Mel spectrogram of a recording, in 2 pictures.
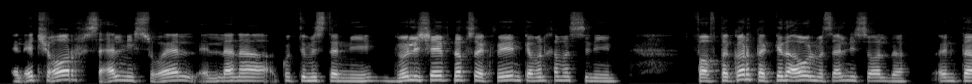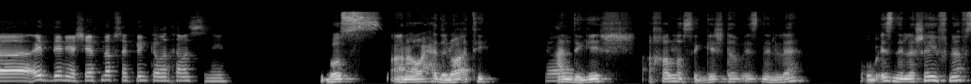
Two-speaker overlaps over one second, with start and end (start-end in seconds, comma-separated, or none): none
